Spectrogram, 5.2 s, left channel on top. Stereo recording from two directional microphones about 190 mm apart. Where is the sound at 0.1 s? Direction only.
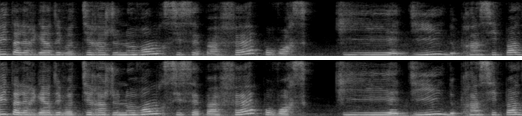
40° right (ahead or behind).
